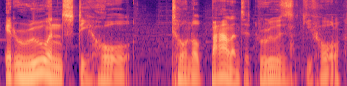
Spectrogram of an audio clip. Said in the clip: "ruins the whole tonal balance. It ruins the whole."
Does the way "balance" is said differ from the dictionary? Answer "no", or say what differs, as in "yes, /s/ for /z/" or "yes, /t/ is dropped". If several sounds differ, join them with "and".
no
